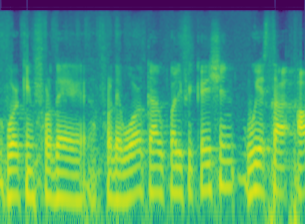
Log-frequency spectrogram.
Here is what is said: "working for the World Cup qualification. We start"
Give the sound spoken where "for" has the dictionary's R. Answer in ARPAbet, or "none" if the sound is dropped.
R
